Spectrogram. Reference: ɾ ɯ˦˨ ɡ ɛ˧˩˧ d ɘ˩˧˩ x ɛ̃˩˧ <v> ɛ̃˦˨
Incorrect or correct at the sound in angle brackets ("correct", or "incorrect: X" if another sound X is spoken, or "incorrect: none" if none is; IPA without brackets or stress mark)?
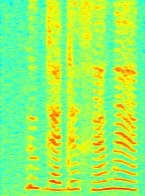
incorrect: w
